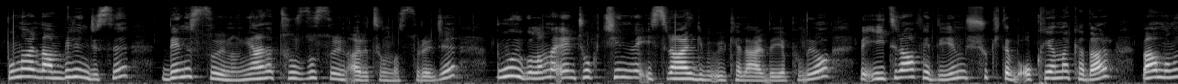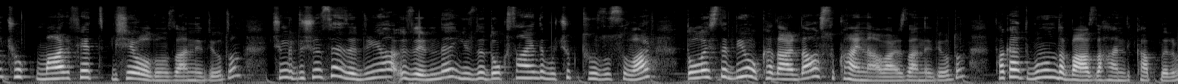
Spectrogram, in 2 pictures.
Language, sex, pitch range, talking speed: Turkish, female, 230-310 Hz, 145 wpm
